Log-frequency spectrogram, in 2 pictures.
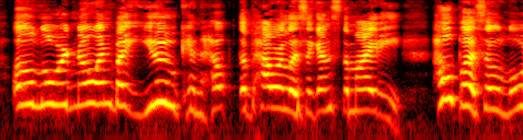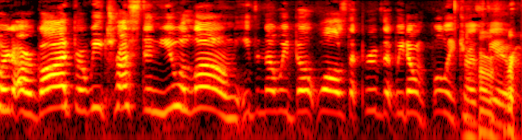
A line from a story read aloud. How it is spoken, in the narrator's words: Asa cried out to the Lord his God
